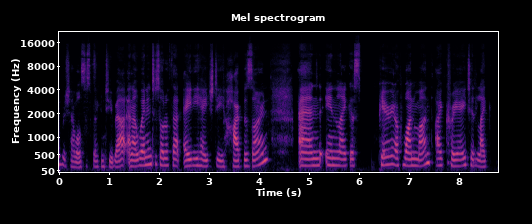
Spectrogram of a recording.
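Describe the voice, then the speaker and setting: A woman's voice: fairly low pitch, dry recording. A woman in her thirties, a guest telling her story in a chatty way with many fillers while losing her voice. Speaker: guest, domestic violence practitioner. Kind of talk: conversational interview storytelling.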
